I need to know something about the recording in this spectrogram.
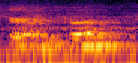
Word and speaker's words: Purim: Purim.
